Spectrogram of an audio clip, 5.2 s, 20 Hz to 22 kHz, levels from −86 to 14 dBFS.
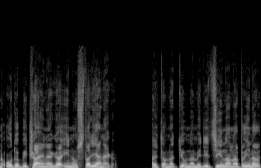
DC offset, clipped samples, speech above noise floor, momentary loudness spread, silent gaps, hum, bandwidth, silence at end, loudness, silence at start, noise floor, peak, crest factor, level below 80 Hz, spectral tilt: under 0.1%; under 0.1%; 70 dB; 6 LU; none; none; 14 kHz; 0 s; -19 LUFS; 0 s; -88 dBFS; -4 dBFS; 16 dB; -60 dBFS; -6.5 dB/octave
